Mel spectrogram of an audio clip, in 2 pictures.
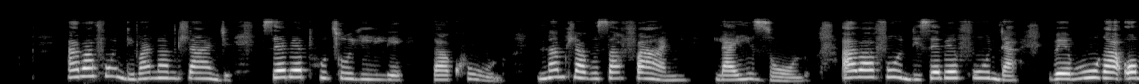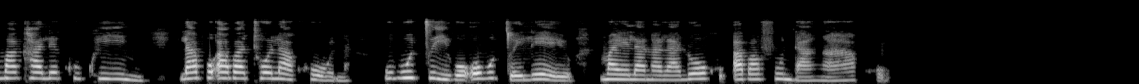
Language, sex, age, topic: North Ndebele, female, 50+, education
